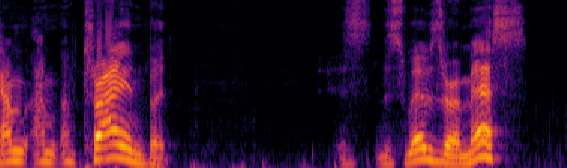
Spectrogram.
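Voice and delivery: frantic, high, panicked screaming. Voicing a character trapped in webs, trying to cut free: screaming in panic.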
